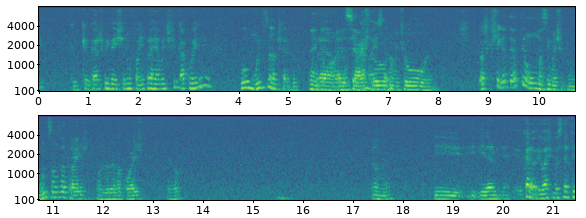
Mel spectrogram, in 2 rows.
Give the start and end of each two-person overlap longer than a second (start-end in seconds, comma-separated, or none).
5.5-7.1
